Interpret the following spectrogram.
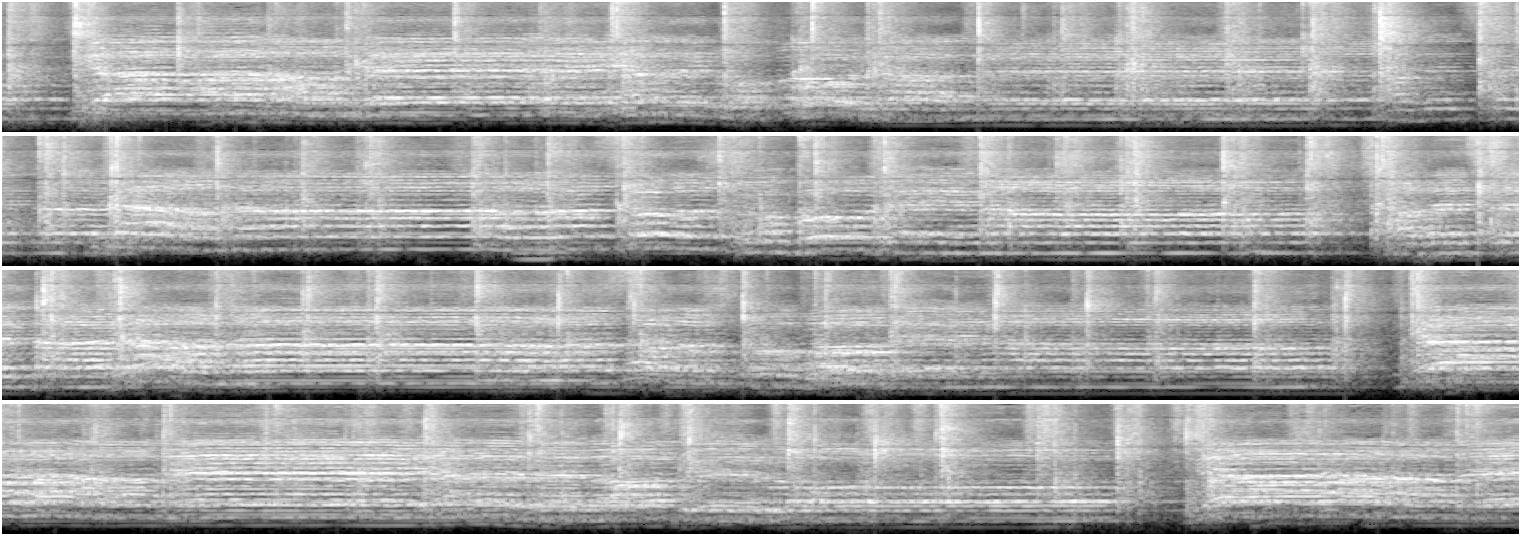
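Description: A group of mostly women's voices sings a Kurpie folk song unaccompanied, in repeated phrases of a few seconds with short breaks between them. Sharp, regular beats run through the singing.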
